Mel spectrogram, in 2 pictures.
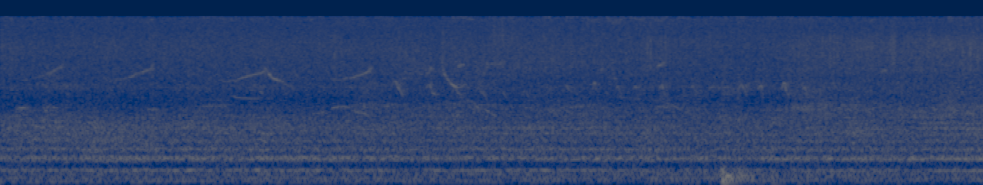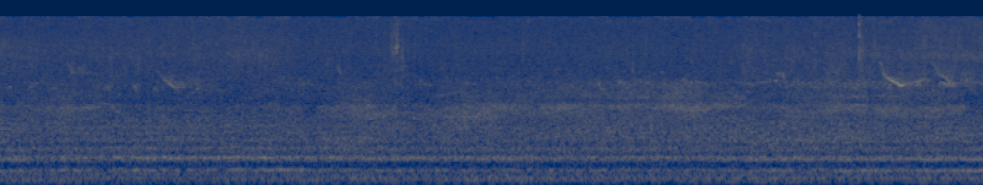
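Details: Autumn in Australia, with European honey bees drawn to Desert Ash blossoms; a sustained low buzzing hum throughout, one sharp knock near the middle, and scattered bird chirps higher up.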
